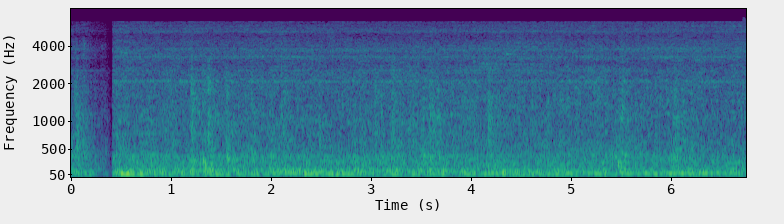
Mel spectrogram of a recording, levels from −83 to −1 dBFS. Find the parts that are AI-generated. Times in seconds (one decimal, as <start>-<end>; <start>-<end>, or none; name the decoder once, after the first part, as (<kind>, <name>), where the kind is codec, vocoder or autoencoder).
4.9-6.0 (vocoder, Vocos)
